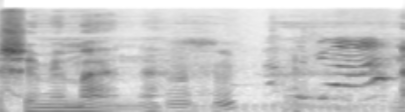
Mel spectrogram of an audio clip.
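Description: A man speaking into a microphone, then a brief high-pitched voice, like a child's, about one and a half seconds in.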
